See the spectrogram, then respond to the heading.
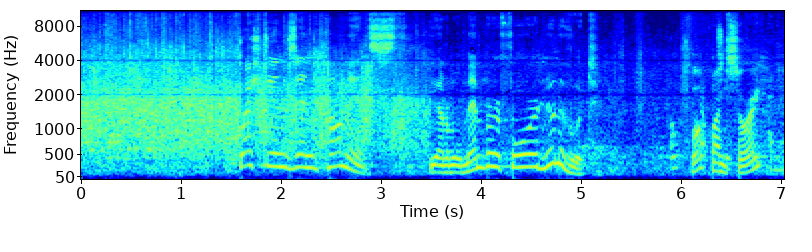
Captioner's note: some Applause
